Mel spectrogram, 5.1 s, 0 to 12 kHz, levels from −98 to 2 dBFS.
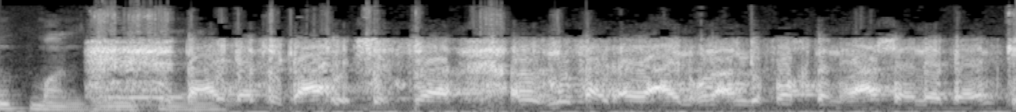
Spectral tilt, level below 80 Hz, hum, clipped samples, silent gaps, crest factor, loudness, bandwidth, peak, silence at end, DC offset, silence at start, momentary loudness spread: -2 dB/octave; -50 dBFS; none; 0.3%; none; 12 dB; -9 LUFS; 12 kHz; 0 dBFS; 0 s; under 0.1%; 0 s; 8 LU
